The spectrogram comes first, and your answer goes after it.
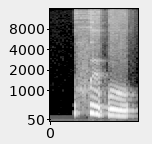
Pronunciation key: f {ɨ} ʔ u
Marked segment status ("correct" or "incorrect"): correct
